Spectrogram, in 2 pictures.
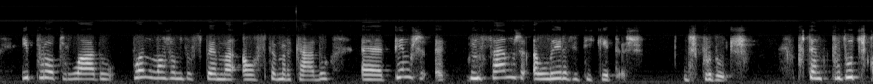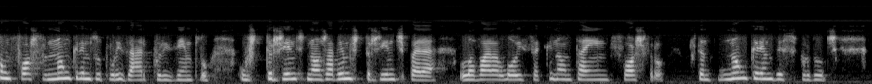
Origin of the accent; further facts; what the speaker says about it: Portugal; now in Australia; Eu sou portuguesa, sou de Portugal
